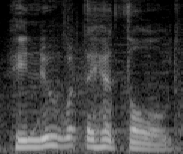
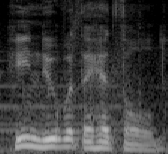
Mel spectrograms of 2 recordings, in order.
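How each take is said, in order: No difference in how they are said.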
